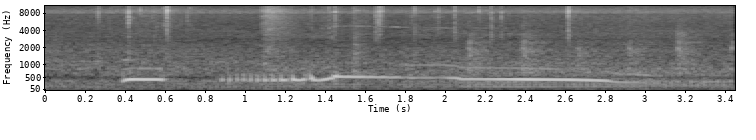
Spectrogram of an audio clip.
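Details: Zebra dove, known in Java as puter, in a soft low cooing song: a short opening coo, a quick rolling stutter of notes, then one long, even, sustained coo that drops slightly at its close, over a faint steady background hiss.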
